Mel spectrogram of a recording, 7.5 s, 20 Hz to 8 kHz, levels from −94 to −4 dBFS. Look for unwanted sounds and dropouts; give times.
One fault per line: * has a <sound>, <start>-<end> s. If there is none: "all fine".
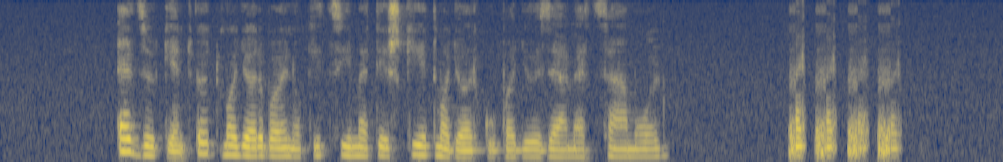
* has a laugh, 5.9-6.8 s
